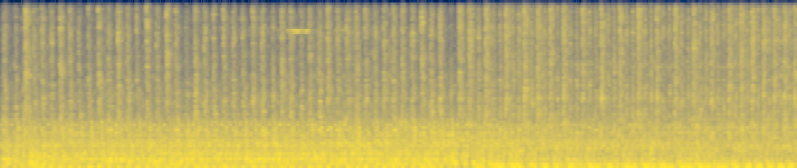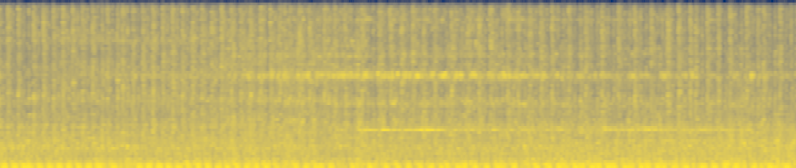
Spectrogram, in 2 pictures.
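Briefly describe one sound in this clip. A small petrol engine idles steadily close by, with a fast even chugging.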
